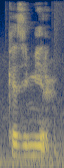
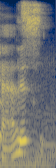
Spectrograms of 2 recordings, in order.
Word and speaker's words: Kazimir: We're gonna learn about how did you pronounce it? Kazimir? Kazimir. Okay. So Kaz?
